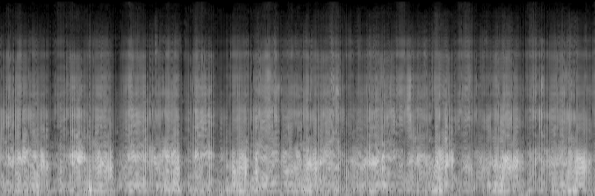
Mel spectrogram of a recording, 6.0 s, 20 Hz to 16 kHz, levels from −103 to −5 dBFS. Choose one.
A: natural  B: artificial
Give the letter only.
B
